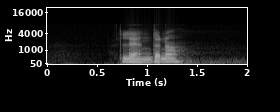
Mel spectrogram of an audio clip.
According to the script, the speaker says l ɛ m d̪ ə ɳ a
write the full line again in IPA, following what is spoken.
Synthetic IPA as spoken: l ɛ n d̪ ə ɳ a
